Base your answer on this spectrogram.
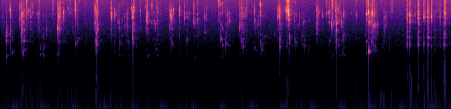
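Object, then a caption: Aluminum bottle-shaped can. A red aluminum bottle-shaped Coca-Cola can, hollow and held horizontally with its fill unseen, is tapped with fingernails along its body. A quick, uneven run of sharp, bright clicky taps is heard, each with a faint metallic ping that dies away almost at once.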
